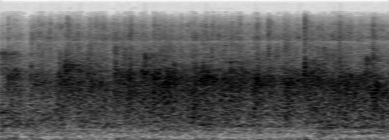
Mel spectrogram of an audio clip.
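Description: Quiet, distant applause from an audience at a constitutional law panel, a steady hiss of many hands clapping evenly throughout.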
